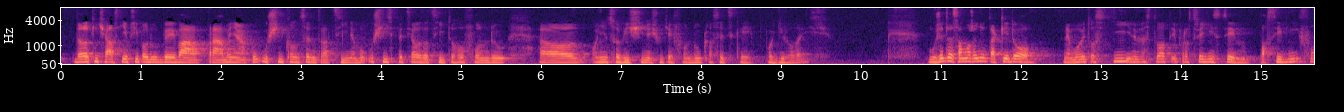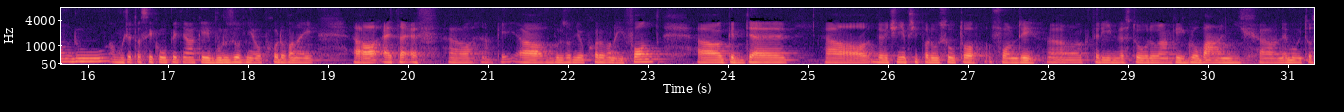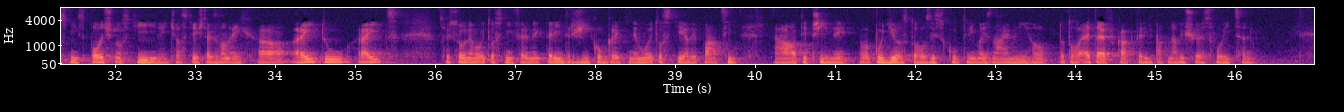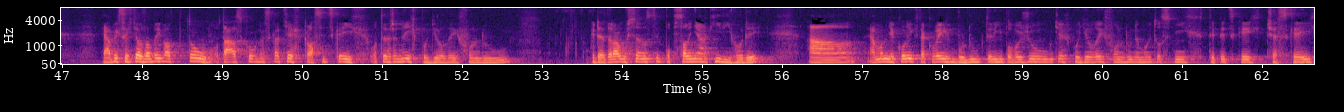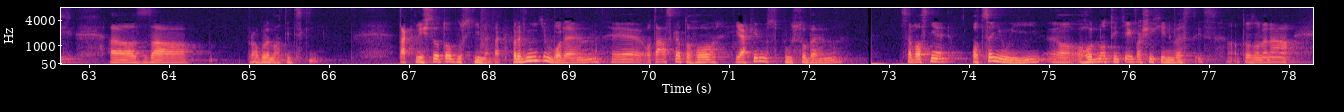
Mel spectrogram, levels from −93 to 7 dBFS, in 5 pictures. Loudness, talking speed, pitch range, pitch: -22 LUFS, 115 wpm, 115-135 Hz, 120 Hz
